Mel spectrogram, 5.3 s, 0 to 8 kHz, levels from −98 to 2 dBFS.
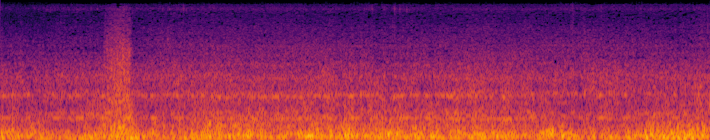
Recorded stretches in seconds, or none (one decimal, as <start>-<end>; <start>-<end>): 0.0-1.5; 2.5-3.4; 4.3-5.3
